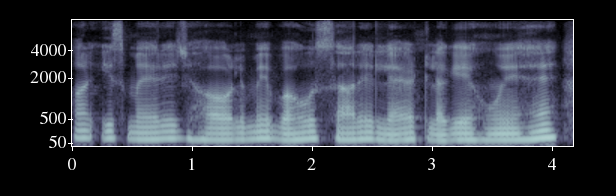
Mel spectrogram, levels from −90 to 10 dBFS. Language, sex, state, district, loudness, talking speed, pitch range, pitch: Hindi, male, Jharkhand, Ranchi, -19 LUFS, 145 wpm, 105-120 Hz, 110 Hz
